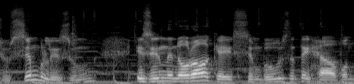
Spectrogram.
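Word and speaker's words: 노리개: Did I say norage or noriga? Norige is, I believe, how it's said.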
